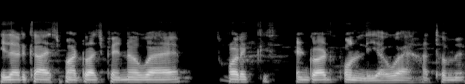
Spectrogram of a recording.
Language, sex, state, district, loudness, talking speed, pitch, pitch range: Hindi, male, Bihar, Saran, -18 LUFS, 205 wpm, 110 Hz, 110-115 Hz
